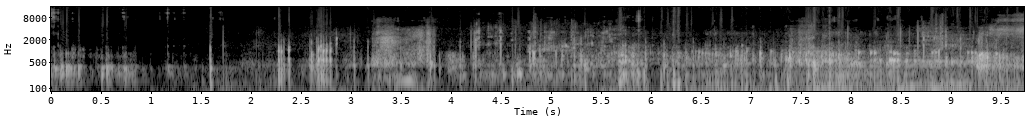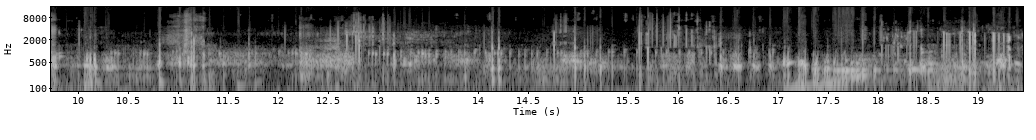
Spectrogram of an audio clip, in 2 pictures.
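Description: Muffled underwater rumbling and water movement, heard through a camera's waterproof housing as a diver swims and handles gear, with many small knocks and clicks. A single sharp click right at the start is the loudest sound.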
